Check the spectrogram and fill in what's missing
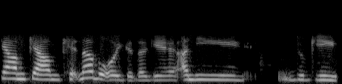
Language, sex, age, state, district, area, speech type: Manipuri, other, 45-60, Manipur, Imphal West, urban, conversation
